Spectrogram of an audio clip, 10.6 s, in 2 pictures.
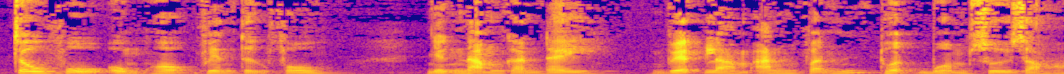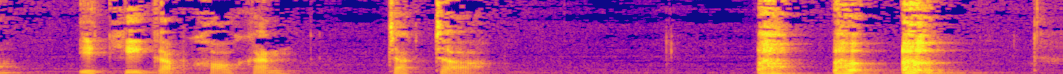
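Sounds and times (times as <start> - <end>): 
speech: 0.1 - 7.8, 9.1 - 10.0
faint trailing breath: 1.7 - 2.2, 10.4 - 10.6
harsh dry coughs: 9.1 - 10.2.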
